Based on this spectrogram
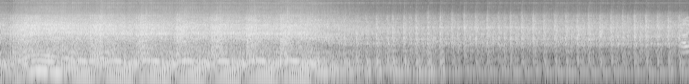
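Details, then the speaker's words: Yamaha MX King after cylinder head work fixing ticking from valves damaged by high-duration camshaft: settles into even beat about four a second with no head tapping; smoother than before. "teman-temannya, untuk suaranya cukup mantap ya, lebih halus daripada yang tadi ya."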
